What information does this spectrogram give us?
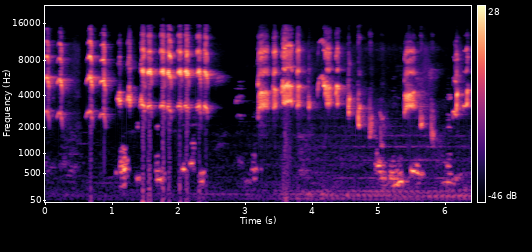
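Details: Long-tailed shrike song used for training: mixed whistles and harsh chirps in quick bursts, a short gap, then varied mimicking notes over a low hum.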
